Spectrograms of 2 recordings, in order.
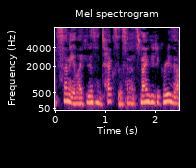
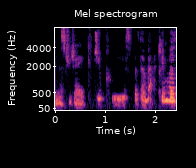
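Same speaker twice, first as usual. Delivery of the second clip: mock-sweet, put-on polite voice, quieter; 4 semitones higher, 6 dB quieter than usual. Retelling what she usually asks at home, mock asking really nicely. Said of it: "I ask really nicely".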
